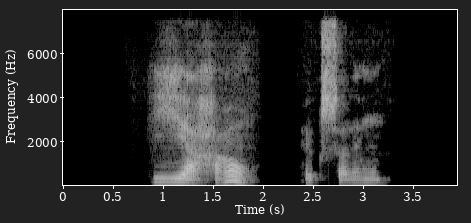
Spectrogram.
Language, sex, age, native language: Icelandic, female, 40-49, Icelandic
